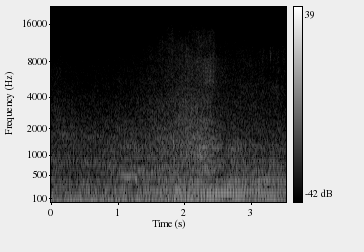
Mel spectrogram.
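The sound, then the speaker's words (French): Street traffic rumbles steadily on rue Merlan in Noisy-le-Sec, France, a broad engine and tyre roar that swells as a car passes around the middle, then settles back to a constant hum. “Et les voitures passent.”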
